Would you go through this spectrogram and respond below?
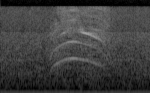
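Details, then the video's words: Faint, high mew from a newborn kitten, a single short call that arches up and then down, set against a low, even background hiss. "Meo meo - Mèo con trào đời"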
